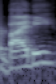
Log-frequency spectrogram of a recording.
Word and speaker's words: Bybee: up on the screen Tanner Bybee I believe is how they pronounce his name it's not Bibby like I always thought it was it's Bybee and then there's Patrick Sandoval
